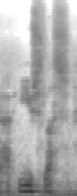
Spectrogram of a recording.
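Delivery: normal talking voice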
